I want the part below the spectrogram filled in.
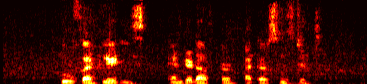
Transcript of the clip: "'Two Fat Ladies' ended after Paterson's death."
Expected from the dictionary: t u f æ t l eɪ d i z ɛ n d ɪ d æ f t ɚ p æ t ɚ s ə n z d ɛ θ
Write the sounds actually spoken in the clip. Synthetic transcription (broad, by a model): t u f æ t l eɪ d i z ɛ n d ɪ d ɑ f t ɚ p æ t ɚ s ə n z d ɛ t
